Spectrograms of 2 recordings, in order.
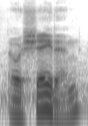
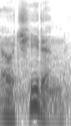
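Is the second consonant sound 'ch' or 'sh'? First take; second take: sh; ch. First: The second consonant sounds like 'sh'. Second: The second consonant sounds like 'ch'. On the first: The speaker calls it wrong. "for many years, I've pronounced this city as Oshaden, and I was corrected" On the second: The speaker calls it right. "It is actually Ocheden"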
